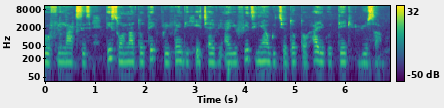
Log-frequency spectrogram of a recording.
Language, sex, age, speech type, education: Nigerian Pidgin, female, 15-29, spontaneous, primary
